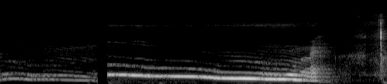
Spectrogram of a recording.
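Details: Pet Alaskan Malamute beside a young child at home, a drawn-out howl that starts mid-pitched, sags slowly downward over about two seconds and ends in a breaking whine, with a brief break near the start.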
